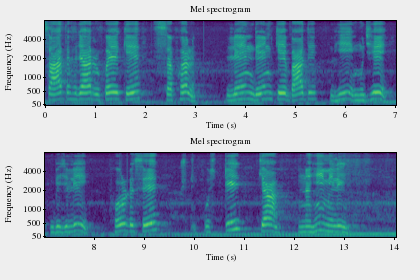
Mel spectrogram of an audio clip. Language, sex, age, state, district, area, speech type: Hindi, female, 30-45, Uttar Pradesh, Bhadohi, rural, read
